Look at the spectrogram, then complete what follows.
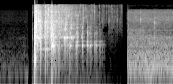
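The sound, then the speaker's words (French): A clay pot shatters with a sharp, loud crack, quickly followed by a second impact and a brief clatter of fragments settling, then a soft, steady hiss. “Le pot de terre en souffre. Il n'eut pas fait cent pas que par son compagnon, il fut mis en éclat, sans qu'il eût lieu de se plaindre.”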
